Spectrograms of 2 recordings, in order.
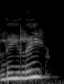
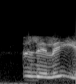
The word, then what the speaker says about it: Lili: Is it Lili? – Lili, yes. – Lili, exactly.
